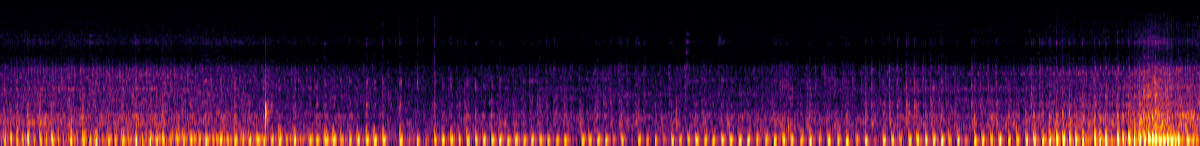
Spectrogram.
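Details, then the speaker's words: Honda Blade (small-body) motorcycle after repair; small single idles at a steady, even beat about four pulses a second with no chain rattle or clatter, sounding smooth and healthy. "Oke untuk suaranya halus ya hasilnya halus"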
